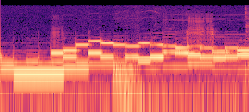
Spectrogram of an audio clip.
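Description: A phone rings with a bright electronic ringtone, a quick melody of stepped, beeping notes that plays loudly for a couple of seconds with no one talking.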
